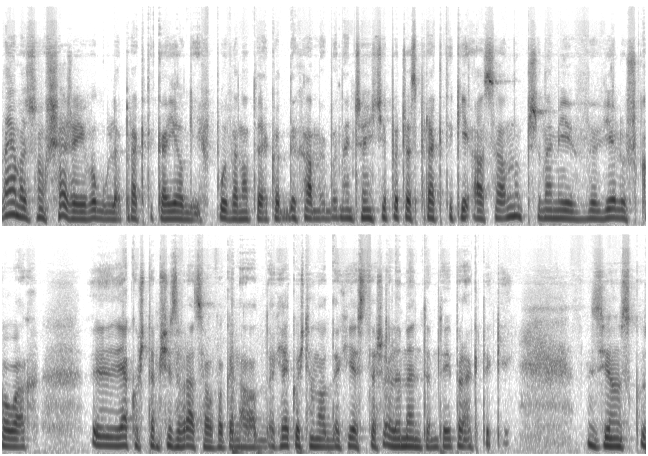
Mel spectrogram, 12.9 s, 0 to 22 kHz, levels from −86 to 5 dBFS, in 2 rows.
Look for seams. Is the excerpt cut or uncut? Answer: uncut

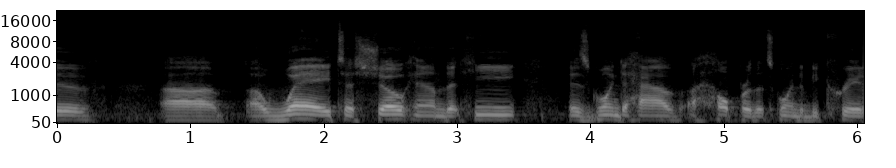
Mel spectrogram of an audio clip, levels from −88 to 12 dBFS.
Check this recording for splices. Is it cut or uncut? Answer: cut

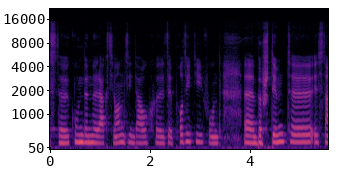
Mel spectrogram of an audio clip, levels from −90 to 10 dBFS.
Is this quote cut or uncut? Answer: uncut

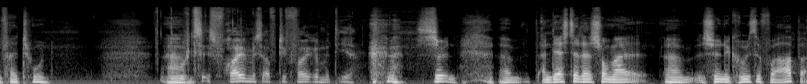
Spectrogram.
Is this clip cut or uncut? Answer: uncut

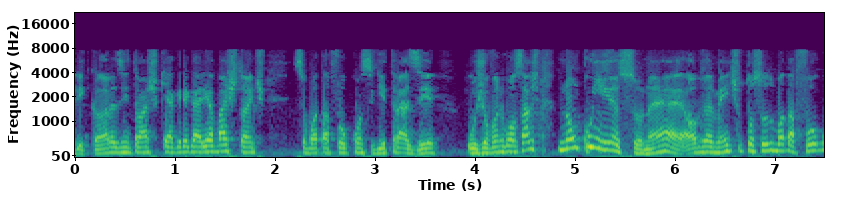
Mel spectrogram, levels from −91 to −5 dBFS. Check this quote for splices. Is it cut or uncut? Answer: uncut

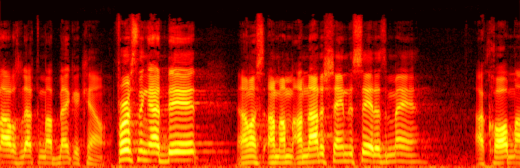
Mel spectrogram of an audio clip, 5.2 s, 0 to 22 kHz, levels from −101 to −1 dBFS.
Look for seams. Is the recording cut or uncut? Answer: cut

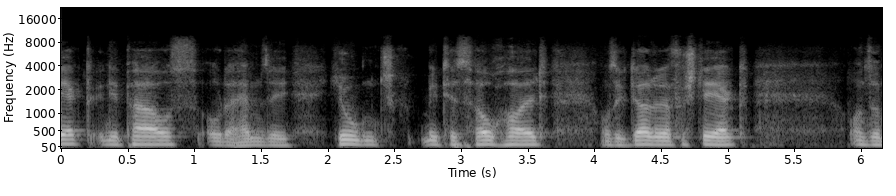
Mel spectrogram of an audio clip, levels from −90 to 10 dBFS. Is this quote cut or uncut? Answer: uncut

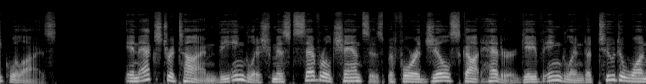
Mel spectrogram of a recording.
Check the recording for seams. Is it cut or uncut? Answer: uncut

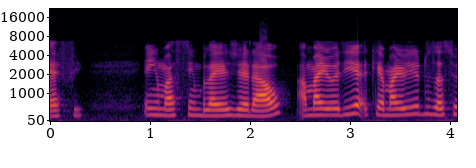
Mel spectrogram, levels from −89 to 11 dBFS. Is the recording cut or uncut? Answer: cut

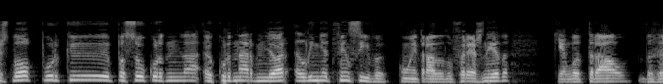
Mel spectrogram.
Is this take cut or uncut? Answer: uncut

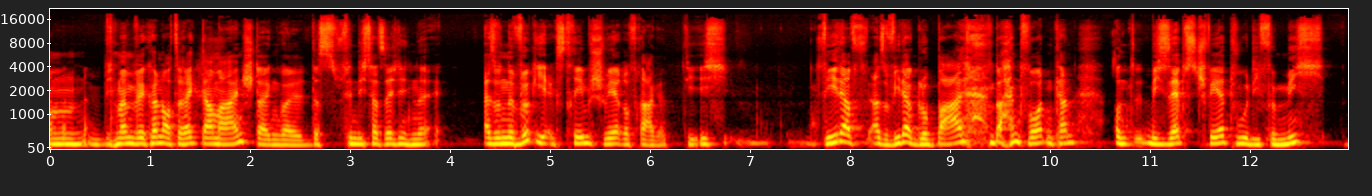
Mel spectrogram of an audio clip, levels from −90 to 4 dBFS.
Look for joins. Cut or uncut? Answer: uncut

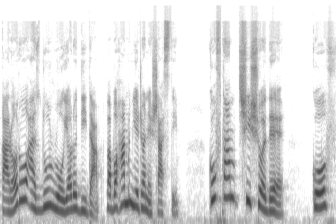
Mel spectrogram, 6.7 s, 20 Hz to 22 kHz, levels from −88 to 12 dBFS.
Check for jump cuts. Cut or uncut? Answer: cut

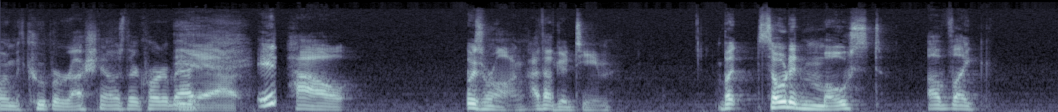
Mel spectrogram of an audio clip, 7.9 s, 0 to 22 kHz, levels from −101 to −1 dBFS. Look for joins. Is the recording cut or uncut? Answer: cut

